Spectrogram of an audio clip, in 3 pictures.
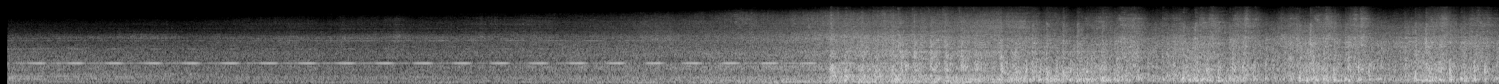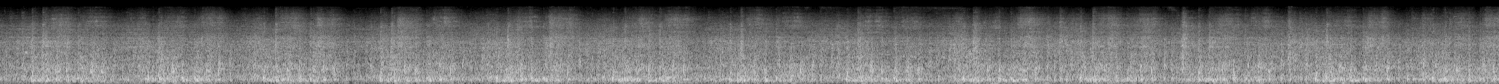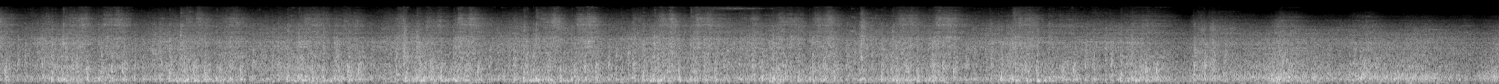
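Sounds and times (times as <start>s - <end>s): high electronic tone beeping: 0.1s - 8.5s
train rumbling past: 0.1s - 44.9s
wheels clacking over rail joints: 8.3s - 43.9s.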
